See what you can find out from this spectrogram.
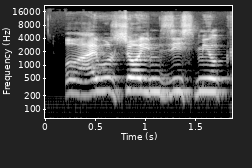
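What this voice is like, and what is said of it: Bad fake German accent. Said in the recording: “awful fake German accent ... It's worse ... It's really bad”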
